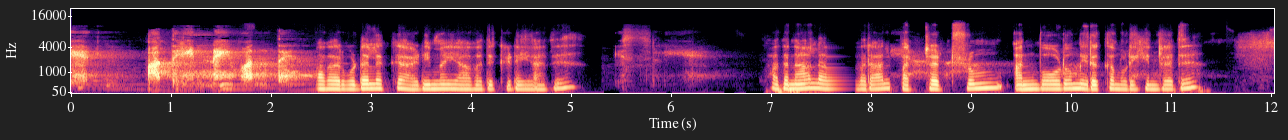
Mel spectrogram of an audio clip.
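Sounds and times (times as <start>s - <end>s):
faint breathy whisper: 0.0s - 2.4s, 5.5s - 6.6s.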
